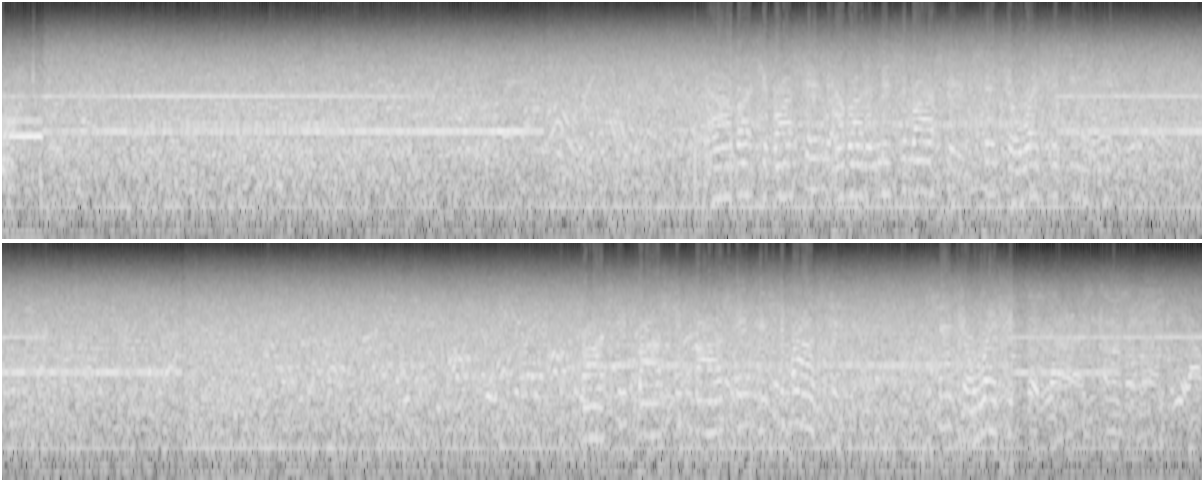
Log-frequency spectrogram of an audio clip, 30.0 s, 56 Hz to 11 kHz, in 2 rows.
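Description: Widebanded Cobra 2000 base-station CB radio receiving skip on channel 28: loud static hiss with faint, garbled overlapping voices of distant stations. Steady whistling tones from clashing carriers come and go.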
